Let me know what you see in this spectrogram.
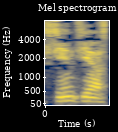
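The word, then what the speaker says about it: Scientia: the Santa salon org Cynthia is spelled as c e let me get it right it's scie n TI a it's similar to science is that is the latin word for knowledge and the center salon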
